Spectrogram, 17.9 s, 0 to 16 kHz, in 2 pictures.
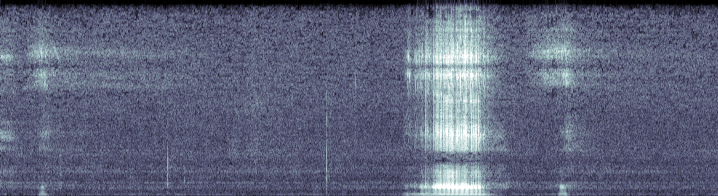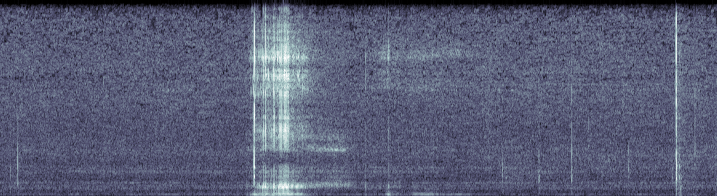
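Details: Pomeranian asleep and snoring, 4 November 2015: two rough, rattling snores roughly seven seconds apart, the first louder, with faint breaths and small clicks between them against a low steady hum.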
